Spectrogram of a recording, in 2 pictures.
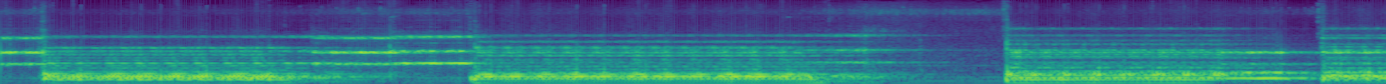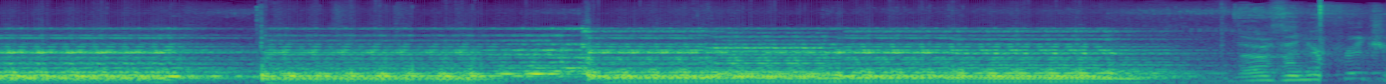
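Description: An organ plays sustained chords.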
